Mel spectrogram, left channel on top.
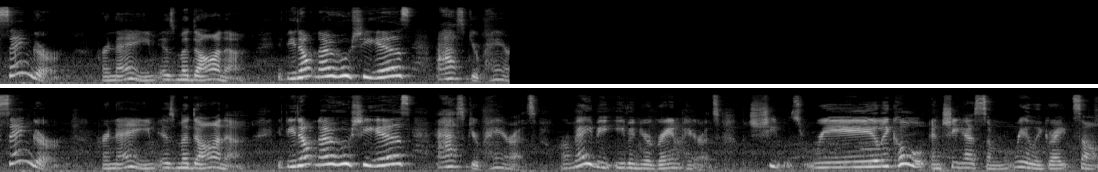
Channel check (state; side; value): drops out; left; at 5.1 s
